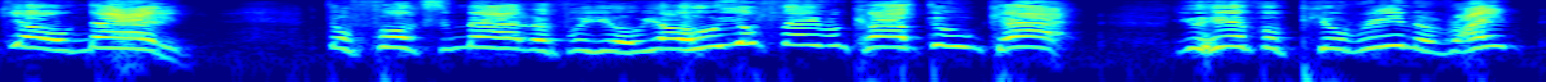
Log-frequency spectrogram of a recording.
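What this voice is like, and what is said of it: Thick Italian New York accent. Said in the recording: “you slipped in your deep ass Italian thick New York accent.”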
